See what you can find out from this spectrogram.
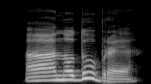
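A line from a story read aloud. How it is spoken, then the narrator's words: Snort. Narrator (Russian): хмыкнул он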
